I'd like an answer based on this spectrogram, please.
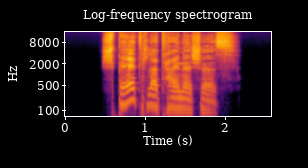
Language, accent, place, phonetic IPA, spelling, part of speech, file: German, Germany, Berlin, [ˈʃpɛːtlaˌtaɪ̯nɪʃəs], spätlateinisches, adjective, De-spätlateinisches.ogg
- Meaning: strong/mixed nominative/accusative neuter singular of spätlateinisch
